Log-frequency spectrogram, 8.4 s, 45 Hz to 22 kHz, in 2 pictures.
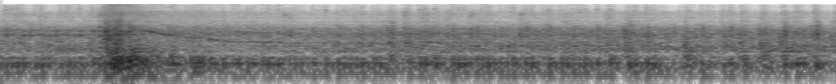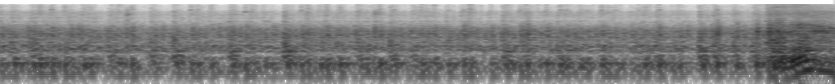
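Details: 1992 Honda CBR 900 motorcycle idling with a steady mechanical clatter and a couple of short revs; suspected abnormal engine noise, and the owner wonders whether it is the timing chain, the timing chain tensioner or something else.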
